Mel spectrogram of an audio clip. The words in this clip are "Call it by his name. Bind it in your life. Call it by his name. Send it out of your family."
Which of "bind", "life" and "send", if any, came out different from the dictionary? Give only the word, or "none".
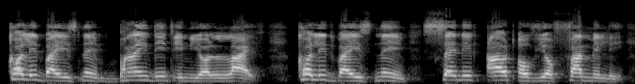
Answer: none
